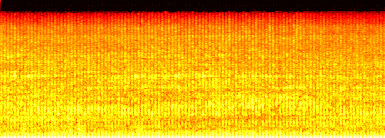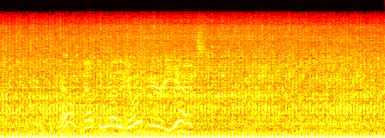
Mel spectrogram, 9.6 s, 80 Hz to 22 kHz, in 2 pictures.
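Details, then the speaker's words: Mercury 115hp outboard on a fire-burnt Lund boat, running in neutral: steady, regular idle pulse around 158 beats a minute with no misses or knocks; pumping water and running clean after the fire, normal idle. "So far so good. Let's have a look around the engine. Pumping water means the means the uh color didn't get hot enough to melt."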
